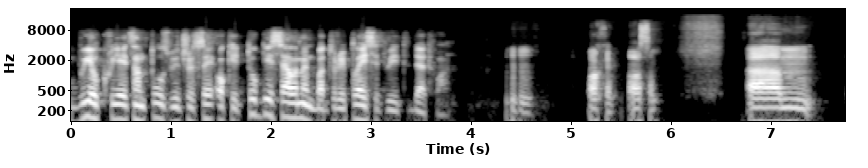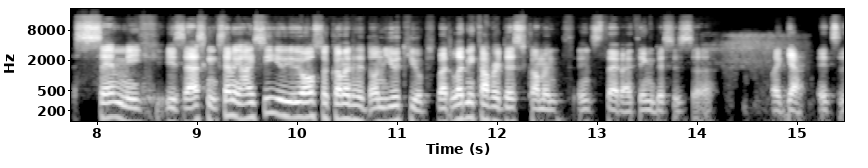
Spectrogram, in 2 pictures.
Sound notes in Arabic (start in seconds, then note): 7.0 يضحك بسخرية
